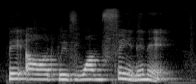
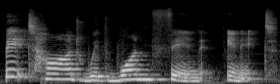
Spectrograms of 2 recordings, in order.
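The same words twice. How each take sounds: First: The word with ends in a v sound. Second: The word with ends in a th sound. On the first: "voiced T H's turn into a V" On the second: "But he doesn't say that"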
